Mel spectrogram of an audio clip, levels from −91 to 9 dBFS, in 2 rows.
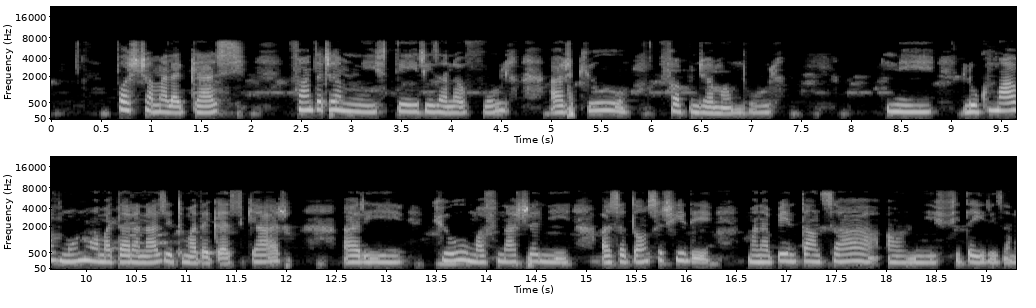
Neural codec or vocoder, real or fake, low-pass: none; real; 7.2 kHz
